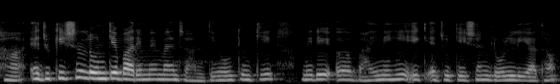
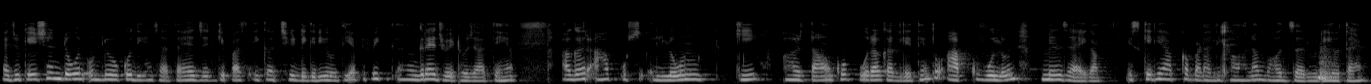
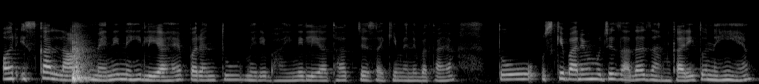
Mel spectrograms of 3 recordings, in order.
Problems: background sounds at intervals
